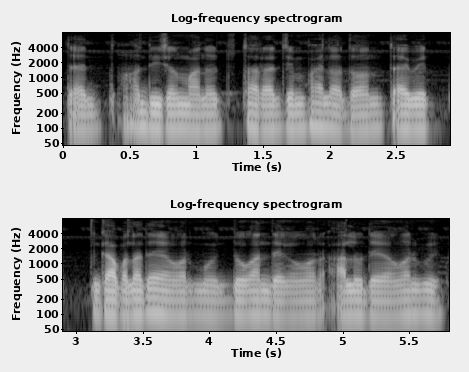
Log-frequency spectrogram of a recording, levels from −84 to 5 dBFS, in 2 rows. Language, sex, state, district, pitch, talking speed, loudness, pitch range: Chakma, male, Tripura, West Tripura, 95 Hz, 175 wpm, -22 LUFS, 95-100 Hz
